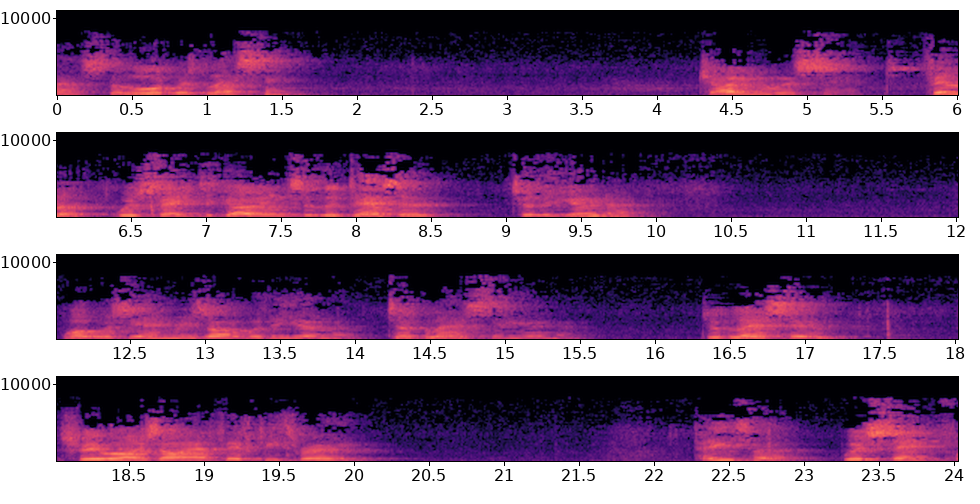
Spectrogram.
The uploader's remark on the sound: This sermon was preached at Jireh Chapel Tenterden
